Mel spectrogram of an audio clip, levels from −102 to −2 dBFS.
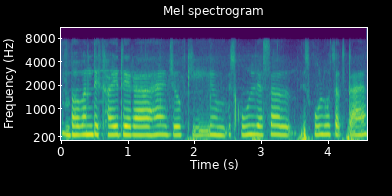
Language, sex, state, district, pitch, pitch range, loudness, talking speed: Hindi, female, Bihar, Samastipur, 250 Hz, 240-255 Hz, -16 LUFS, 180 wpm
